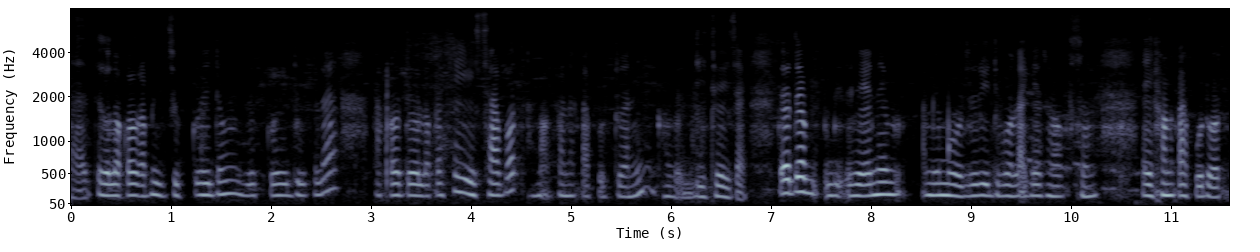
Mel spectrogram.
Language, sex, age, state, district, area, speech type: Assamese, female, 60+, Assam, Udalguri, rural, spontaneous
